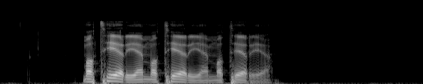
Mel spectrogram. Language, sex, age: Norwegian, male, 39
